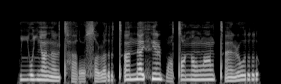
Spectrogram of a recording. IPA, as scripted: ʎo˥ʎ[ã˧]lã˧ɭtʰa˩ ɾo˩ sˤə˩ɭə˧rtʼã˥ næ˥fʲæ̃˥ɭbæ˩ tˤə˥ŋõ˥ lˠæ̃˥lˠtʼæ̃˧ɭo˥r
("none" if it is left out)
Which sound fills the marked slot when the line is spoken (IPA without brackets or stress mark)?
ã˥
